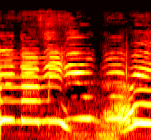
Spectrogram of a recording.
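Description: A Siberian Husky puppy howls in a high, wavering tone that dips and then rises again.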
